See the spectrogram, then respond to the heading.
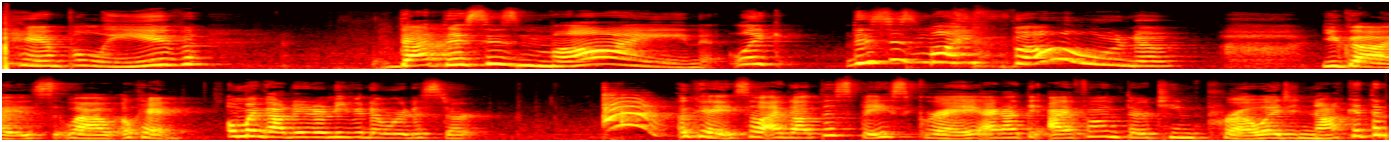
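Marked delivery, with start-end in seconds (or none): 0.0-5.9 much higher, slow, voice cracking with joy; half-crying from happiness; overwhelmed tearful delight; close to tears. Real, not acted. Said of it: "I'm gonna cry". 10.0-10.4 short high delighted shriek; tiny thrilled shriek; excited squeal. Real, not acted. Excited unboxing.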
